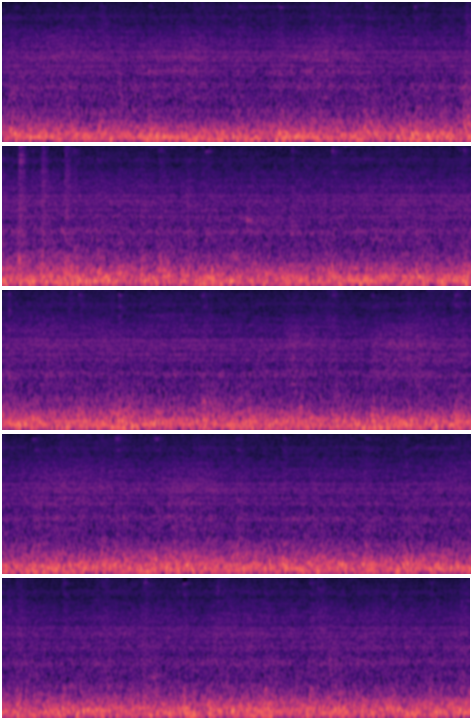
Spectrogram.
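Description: A long freight train rumbles past close by at speed.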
